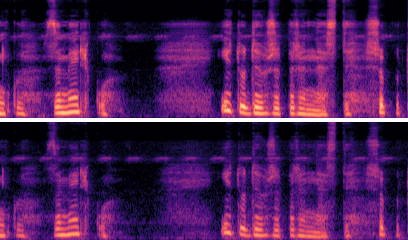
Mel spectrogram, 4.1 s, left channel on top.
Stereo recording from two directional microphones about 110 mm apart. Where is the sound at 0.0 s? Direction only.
35° left (ahead or behind).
